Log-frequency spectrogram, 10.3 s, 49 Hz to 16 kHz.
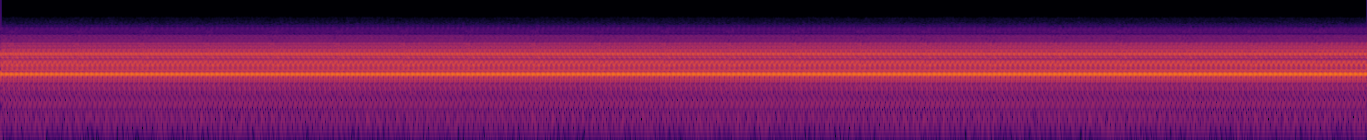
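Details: Loud, steady, rapid electronic buzzing at about 200 pulses a minute: MRI scanner noise recorded during a brain scan.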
